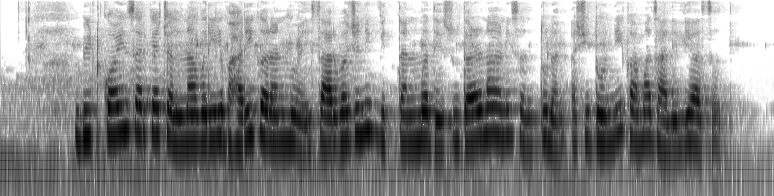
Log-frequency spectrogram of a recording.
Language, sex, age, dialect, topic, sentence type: Marathi, female, 18-24, Southern Konkan, banking, statement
